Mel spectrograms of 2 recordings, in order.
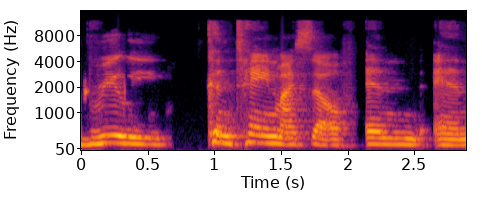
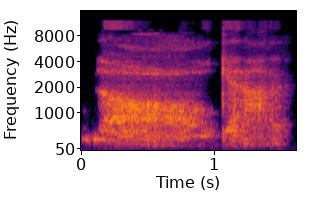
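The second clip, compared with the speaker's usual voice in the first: unvoiced, much softer whisper; whispered disbelief; 6 dB quieter than usual. Reacting secretly at the table read, in a soft whisper. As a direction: whisper it so nobody at the table hears. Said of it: "And I was like".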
